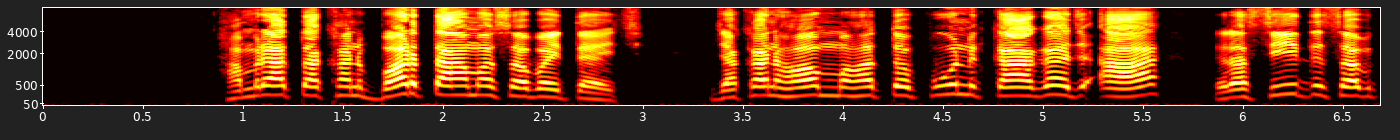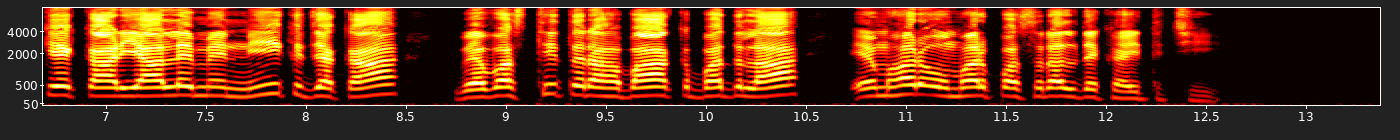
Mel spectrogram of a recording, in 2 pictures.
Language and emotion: Maithili, angry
